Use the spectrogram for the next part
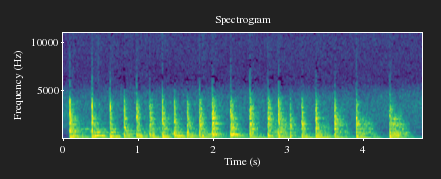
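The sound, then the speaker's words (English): A West African talking drum, carved from wood in an hourglass shape with two skin heads bound by leather thongs, is struck in a steady stream of quick beats while pressure on the head bends its tone between lower and higher pitches. It's loud and played alone. “And by varying the pressure on the head of the drum, it's possible to change the pitch from low tones to high, like this.”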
